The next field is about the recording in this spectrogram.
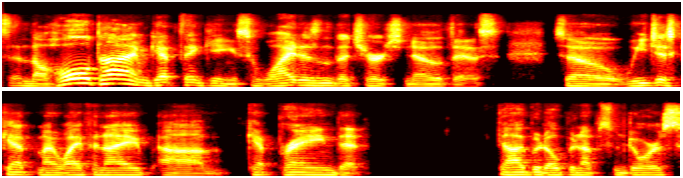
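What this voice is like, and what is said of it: Canadian accent. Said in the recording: “I am a Canadian. And so anybody who hears me say out and about and house, like all of that stuff, it usually shows up somehow ... accent”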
